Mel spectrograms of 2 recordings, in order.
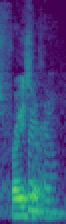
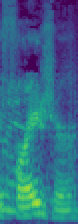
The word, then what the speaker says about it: Fraser: nosferatus little gay obsession with the husband's not pronounced Brendan Fraser it's Fraser Brendan Fraser yeah and if you say Frasier I know where you live if you say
